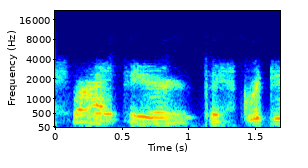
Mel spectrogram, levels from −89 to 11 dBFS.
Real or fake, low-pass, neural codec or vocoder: fake; 9.9 kHz; codec, 44.1 kHz, 0.9 kbps, DAC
